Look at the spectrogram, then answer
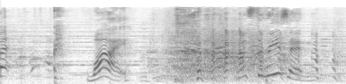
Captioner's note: normal voice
